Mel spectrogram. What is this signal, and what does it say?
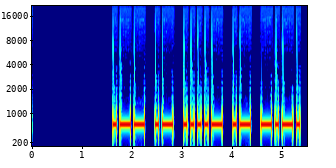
Morse code, heard as a keyed tone, about 20 wpm, 700 Hz. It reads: WA4AC
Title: Speed Racing - USA 2x2 Call Signs 17wpm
